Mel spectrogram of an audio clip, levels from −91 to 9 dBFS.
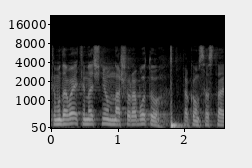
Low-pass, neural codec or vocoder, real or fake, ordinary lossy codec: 7.2 kHz; none; real; none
